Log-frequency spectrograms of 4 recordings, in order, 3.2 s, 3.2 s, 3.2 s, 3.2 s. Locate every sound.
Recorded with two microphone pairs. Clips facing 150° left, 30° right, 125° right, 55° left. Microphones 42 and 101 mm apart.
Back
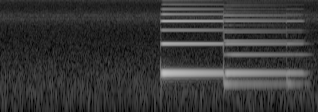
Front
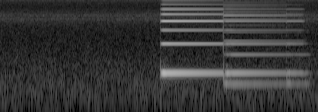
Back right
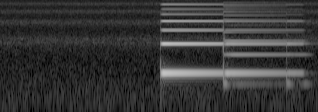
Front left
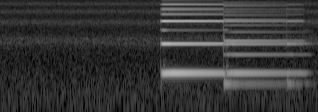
1.6 s a ringtone: 140° right, 1.0 m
